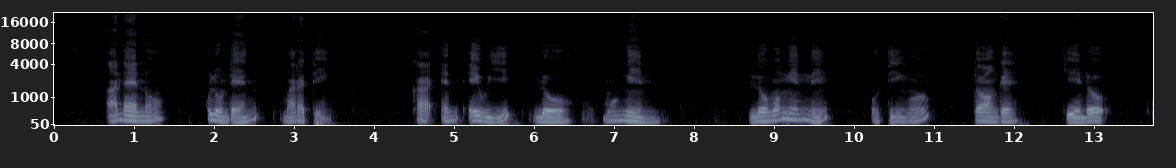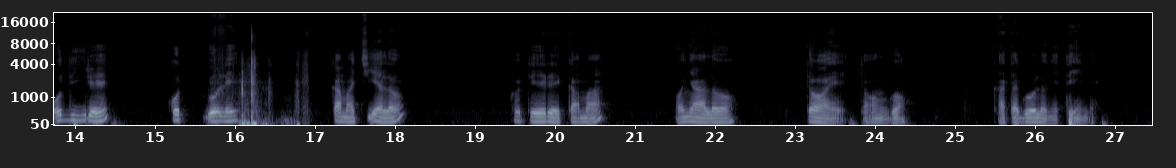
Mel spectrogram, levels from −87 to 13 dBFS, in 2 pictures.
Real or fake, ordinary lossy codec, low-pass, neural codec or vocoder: real; none; none; none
